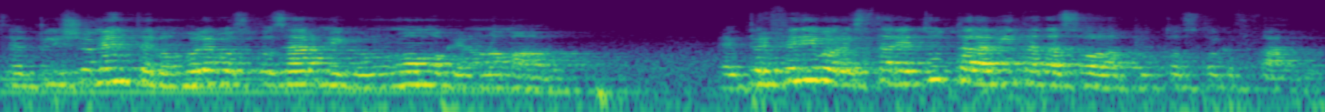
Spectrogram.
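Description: A woman's voice: on the high side, brisk, noisy background. A woman giving a scripted dramatic reading as a stage narrator. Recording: echoey room, distant mic, music behind. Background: live music.

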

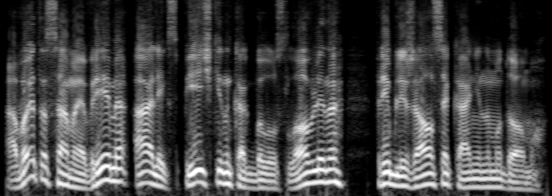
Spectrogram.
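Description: A man with a low voice narrates a children's story with lively, wide intonation. The delivery is scripted and expressive, recorded close and dry. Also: brisk, no room sound.

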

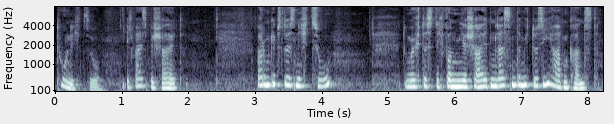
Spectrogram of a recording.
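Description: Eine Schauspielerin spielt in einem deutschen Krimihörspiel eine eifersüchtige, verletzte, bitter anklagende Ehefrau mit hauchiger Stimme. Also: female voice, fairly high pitch, animated, moderate pace, pauses often, dark tone. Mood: jealous, accusing. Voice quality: husky, breathy, often near a whisper. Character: jealous, wounded, accusing wife, bitterly manipulative. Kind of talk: German radio crime drama acting.

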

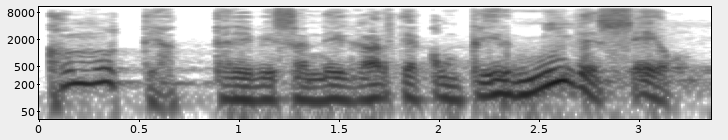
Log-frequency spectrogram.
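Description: An actor playing a haughty, imperious cardinal in a radio drama, with a raspy voice and deliberate delivery. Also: male voice, fairly low pitch, wildly swooping pitch, dark tone, exaggerated voice. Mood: indignant, threatening. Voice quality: husky, raspy. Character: haughty, menacing powerful male cardinal. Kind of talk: Spanish-language radio drama acting. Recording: long hall-like reverb.

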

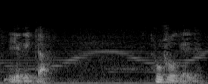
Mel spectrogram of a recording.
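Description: An actor playing a calm, patient male psychiatrist in a science fiction radio drama, speaking formally and deliberately. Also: close to an everyday voice. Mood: patient, reassuring. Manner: measured, formal, deliberate phrasing with pauses. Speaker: doctor. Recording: dull lo-fi radio recording, music.

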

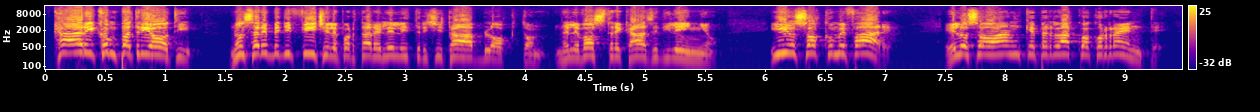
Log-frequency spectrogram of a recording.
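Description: A high-pitched male voice in a radio play. He is an immigrant dreamer, ardent and charming, impulsive in his ideals. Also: lively intonation, moderate pace, fairly bright tone. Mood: rousing oratory. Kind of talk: radio play acting, shifting between narration and oratory.

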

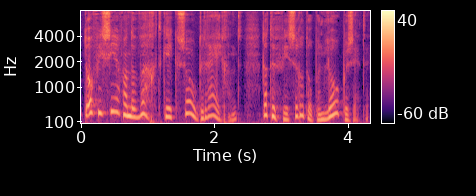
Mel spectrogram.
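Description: A woman's voice: a little high, big pitch swings, normal speed, mellow, husky. A woman reading a scripted fairy tale as an audiobook narrator.

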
